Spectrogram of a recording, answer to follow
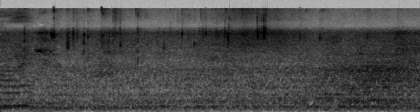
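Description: Faint, soft patting and squishing of fingertips pressing a wet sheet face mask against the skin.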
